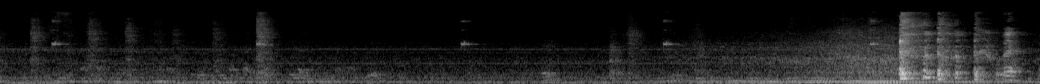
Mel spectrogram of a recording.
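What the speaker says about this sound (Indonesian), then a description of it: "Batuk kok ngene iki." Several brief coughs near the microphone against a low background hum, ending in a louder burst of noise.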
